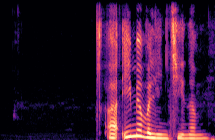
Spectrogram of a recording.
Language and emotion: Russian, neutral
